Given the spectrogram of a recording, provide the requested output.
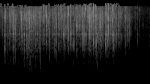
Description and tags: Flesh, intestines, blood, bones, you name it.
intestines, flesh, tear, gore, blood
